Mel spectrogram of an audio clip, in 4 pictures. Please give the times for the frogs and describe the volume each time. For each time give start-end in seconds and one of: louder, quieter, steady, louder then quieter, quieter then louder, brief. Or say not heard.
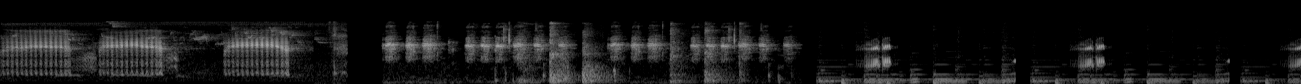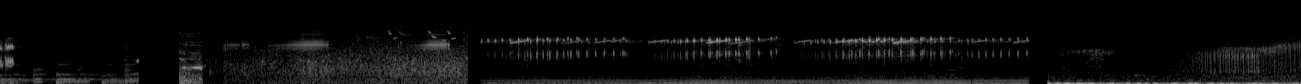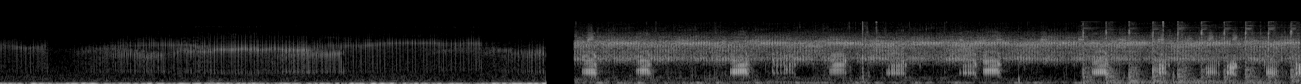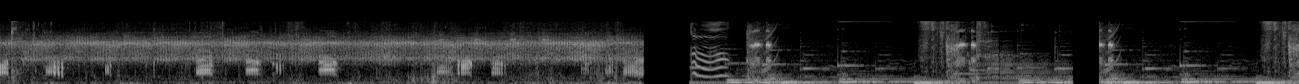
0.0-51.9 quieter then louder.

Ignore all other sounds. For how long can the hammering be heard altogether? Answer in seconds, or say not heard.
5 s.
